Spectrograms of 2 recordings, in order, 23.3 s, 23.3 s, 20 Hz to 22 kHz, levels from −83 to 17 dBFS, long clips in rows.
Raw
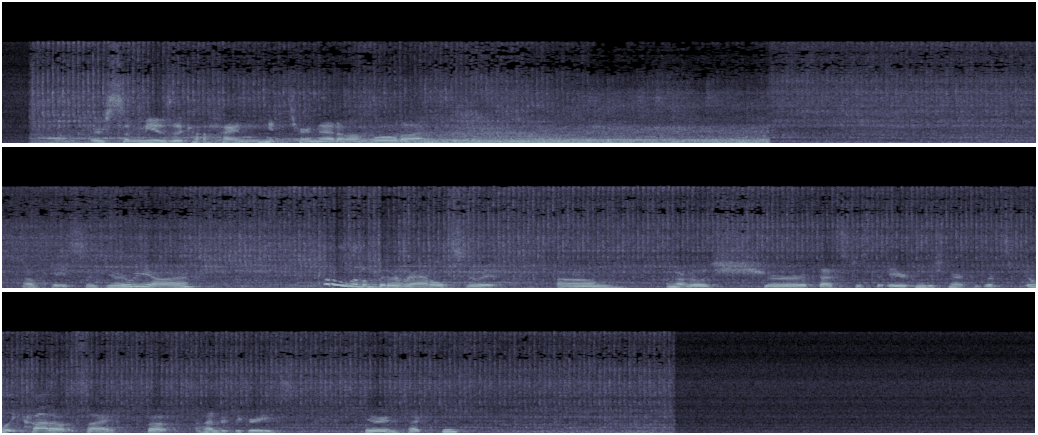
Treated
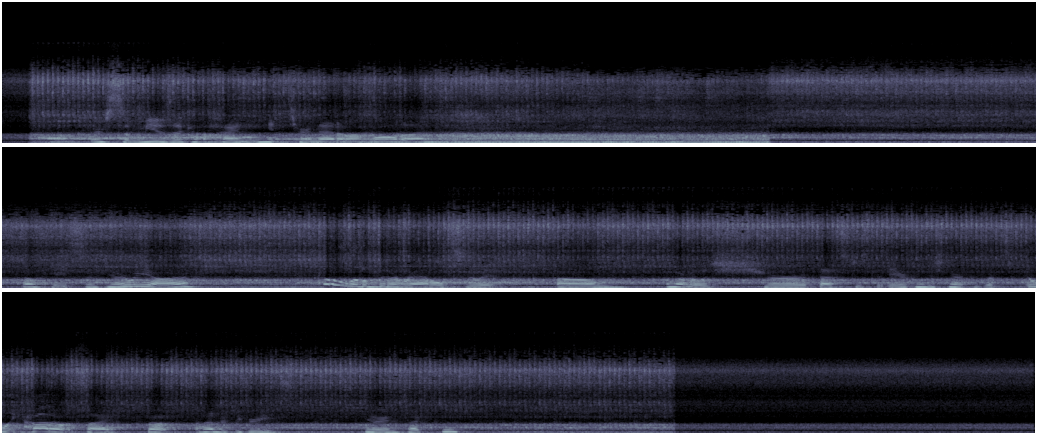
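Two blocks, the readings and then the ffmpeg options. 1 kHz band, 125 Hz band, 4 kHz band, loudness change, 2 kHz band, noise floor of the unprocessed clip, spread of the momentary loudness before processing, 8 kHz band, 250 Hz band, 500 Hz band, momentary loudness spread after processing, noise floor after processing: +1.5 dB, -0.5 dB, -14.5 dB, -3.0 dB, -11.0 dB, -50 dBFS, 13 LU, -3.5 dB, 0.0 dB, -10.5 dB, 11 LU, -50 dBFS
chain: -af "firequalizer=gain_entry='entry(130,0);entry(220,10);entry(460,-18);entry(710,8);entry(1300,14);entry(1900,-23);entry(4400,-4);entry(6300,-15);entry(9800,12);entry(14000,-26)':delay=0.05:min_phase=1,alimiter=limit=-11dB:level=0:latency=1:release=49,volume=-4.5dB"

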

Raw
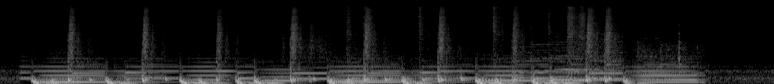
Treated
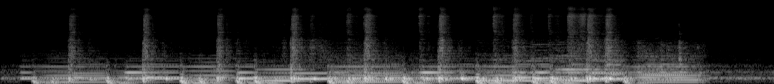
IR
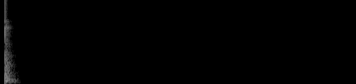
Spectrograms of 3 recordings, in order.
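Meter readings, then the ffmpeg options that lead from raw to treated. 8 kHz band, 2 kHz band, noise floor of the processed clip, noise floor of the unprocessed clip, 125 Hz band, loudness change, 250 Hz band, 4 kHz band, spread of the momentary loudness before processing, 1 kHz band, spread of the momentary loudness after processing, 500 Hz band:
+4.5 dB, +6.5 dB, -44 dBFS, -55 dBFS, +6.5 dB, +10.5 dB, +13.5 dB, n/a, 6 LU, +12.0 dB, 9 LU, +11.5 dB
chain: -filter_complex "[0:a]dynaudnorm=f=470:g=5:m=6dB[a];[1:a]atrim=start_sample=2205,asetrate=79380,aresample=44100[b];[a][b]afir=irnorm=-1:irlink=0,volume=-2.5dB"

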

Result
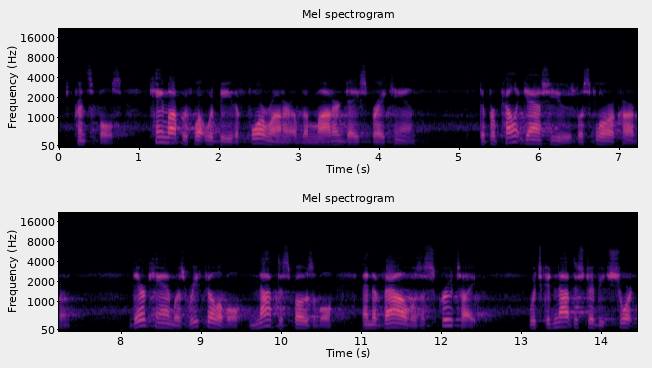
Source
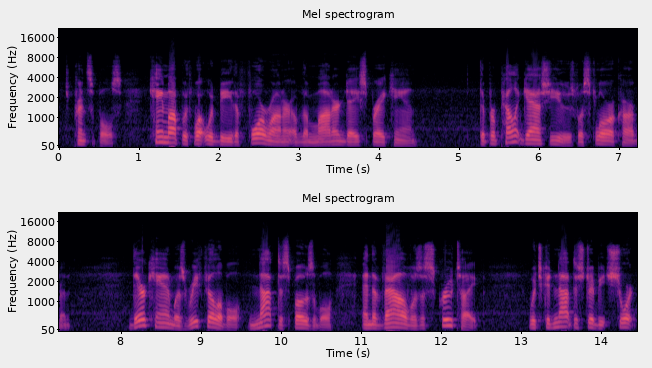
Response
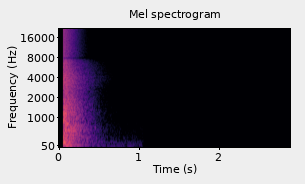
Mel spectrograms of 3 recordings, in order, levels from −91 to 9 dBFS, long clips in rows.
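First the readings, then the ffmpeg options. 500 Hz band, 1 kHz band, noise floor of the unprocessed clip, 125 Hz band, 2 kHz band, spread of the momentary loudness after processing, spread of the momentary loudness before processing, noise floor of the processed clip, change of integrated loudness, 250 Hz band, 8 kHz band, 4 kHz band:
-7.0 dB, -4.0 dB, -68 dBFS, under -20 dB, -8.5 dB, 14 LU, 11 LU, -73 dBFS, -6.5 dB, -16.5 dB, under -25 dB, -15.5 dB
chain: -filter_complex "[0:a]asplit=3[a][b][c];[a]bandpass=f=730:t=q:w=8,volume=0dB[d];[b]bandpass=f=1.09k:t=q:w=8,volume=-6dB[e];[c]bandpass=f=2.44k:t=q:w=8,volume=-9dB[f];[d][e][f]amix=inputs=3:normalize=0,highshelf=f=5.1k:g=-6,asplit=2[g][h];[1:a]atrim=start_sample=2205,adelay=135[i];[h][i]afir=irnorm=-1:irlink=0,volume=-43dB[j];[g][j]amix=inputs=2:normalize=0,volume=5dB"

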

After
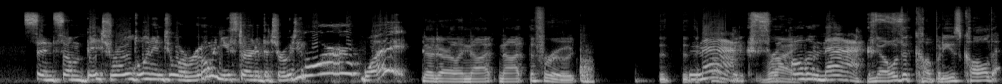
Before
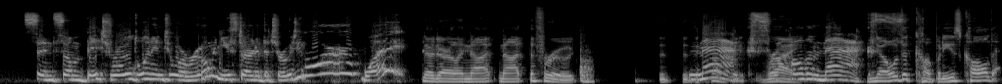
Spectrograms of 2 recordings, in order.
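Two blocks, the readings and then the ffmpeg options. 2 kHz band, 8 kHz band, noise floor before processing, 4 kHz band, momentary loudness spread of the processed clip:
+5.0 dB, +6.5 dB, -67 dBFS, +5.5 dB, 5 LU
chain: -af "alimiter=limit=-22.5dB:level=0:latency=1:release=21,volume=8dB"

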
